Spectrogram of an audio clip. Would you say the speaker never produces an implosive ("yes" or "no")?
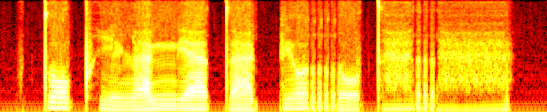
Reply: yes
